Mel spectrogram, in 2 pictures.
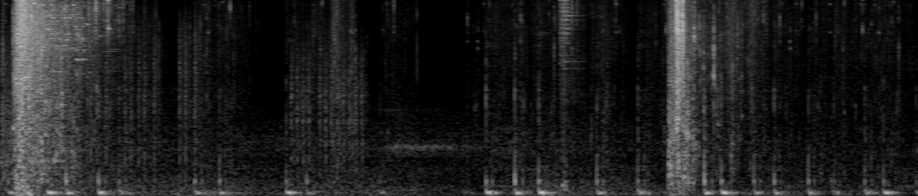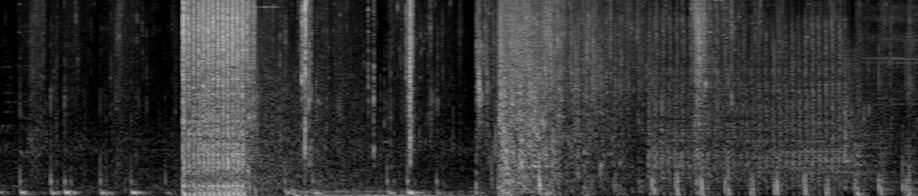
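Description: Footsteps thud quickly and steadily.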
